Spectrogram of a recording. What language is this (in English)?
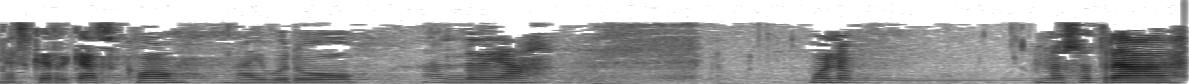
Basque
